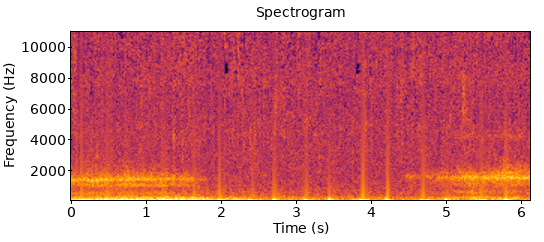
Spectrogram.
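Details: Adult woman's heartbeat recorded as an ASMR sleep aid with rain: soft, regular low thumps at about 79 a minute; normal heartbeat.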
